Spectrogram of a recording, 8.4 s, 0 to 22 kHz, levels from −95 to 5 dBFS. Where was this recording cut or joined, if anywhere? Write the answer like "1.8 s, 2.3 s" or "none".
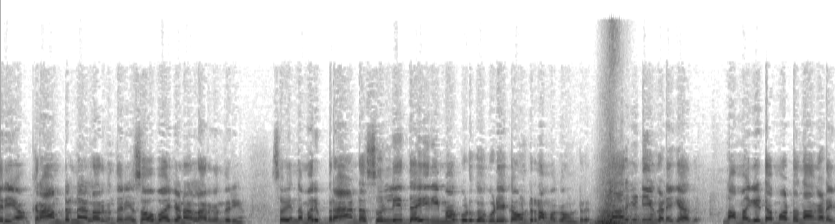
6.1 s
